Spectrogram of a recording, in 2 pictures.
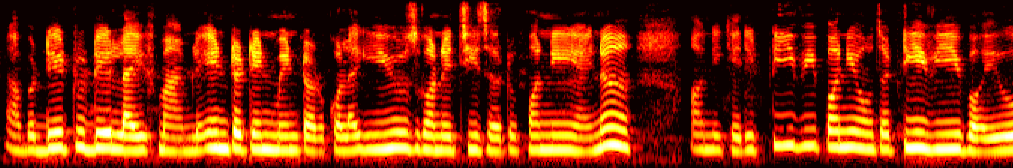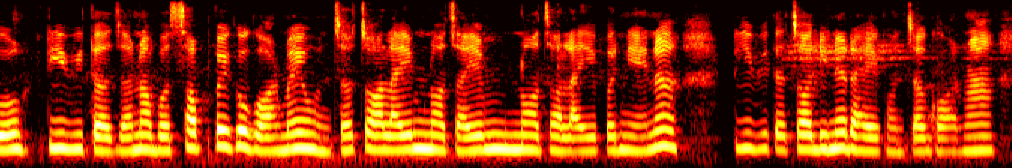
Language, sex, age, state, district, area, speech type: Nepali, female, 18-30, West Bengal, Jalpaiguri, urban, spontaneous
